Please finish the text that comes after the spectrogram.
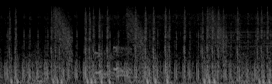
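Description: Rapid gunfire from a weapon in the video game Terraria, with quick repeated shots in bursts over a busy, dense game soundscape.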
